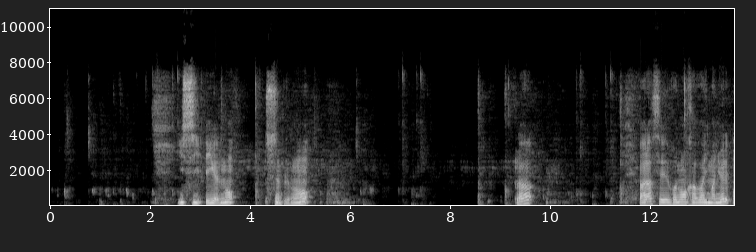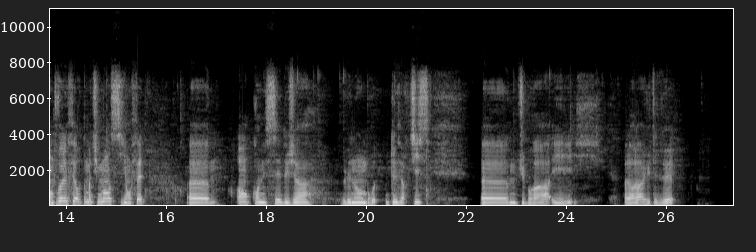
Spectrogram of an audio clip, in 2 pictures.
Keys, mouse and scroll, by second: 0.4-1.1 middle drag, 1.2-1.7 shift+scroll down 4, 2.0 right click, 2.4 shift+right click, 3.4 m, 4.9 ctrl+scroll down 6, 5.3-6.4 middle drag, 6.4-6.7 shift+scroll up 6, 7.0 right click, 7.3 shift+right click, 8.5 m, 9.7 shift+scroll up 4, 10.5 right click, 12.0 m, 13.6 shift+scroll up 2, 14.3 middle click, 15.1-15.5 scroll down 2, 15.5-16.0 shift+scroll up 10, 16.3 middle click, 17.2 shift+scroll up 2, 18.0-19.6 right drag, 20.5 m, 21.8 shift+scroll up 4, 23.0-24.1 right drag, 24.1 middle click, 25.0 ctrl+z, 25.6 ctrl+z.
